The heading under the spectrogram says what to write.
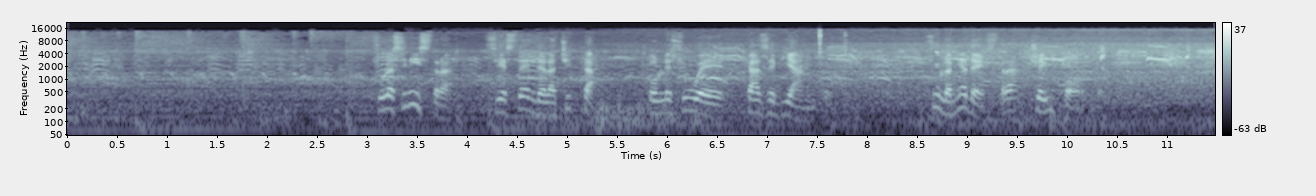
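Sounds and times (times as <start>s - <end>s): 
dense flock of seagulls calling: 0.0s - 11.4s
speech: 3.1s - 7.9s, 8.6s - 10.4s.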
